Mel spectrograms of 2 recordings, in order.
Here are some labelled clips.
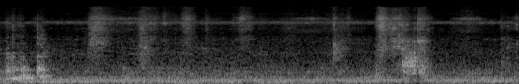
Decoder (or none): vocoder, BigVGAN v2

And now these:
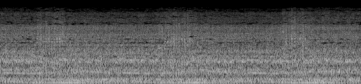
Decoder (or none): none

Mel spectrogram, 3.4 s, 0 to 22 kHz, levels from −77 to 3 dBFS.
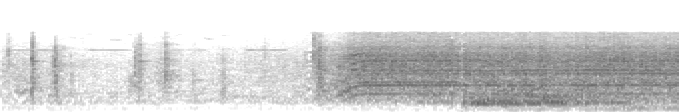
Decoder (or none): none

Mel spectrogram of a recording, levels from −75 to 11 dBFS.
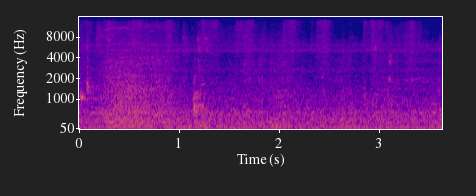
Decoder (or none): vocoder, BigVGAN v2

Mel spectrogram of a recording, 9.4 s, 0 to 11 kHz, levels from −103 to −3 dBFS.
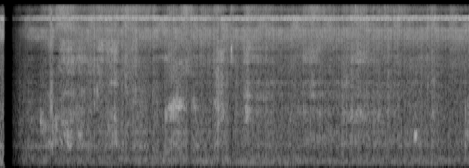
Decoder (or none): vocoder, BigVGAN v2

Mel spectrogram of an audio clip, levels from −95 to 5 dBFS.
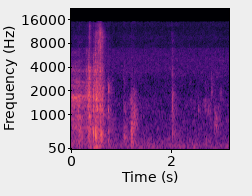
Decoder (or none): none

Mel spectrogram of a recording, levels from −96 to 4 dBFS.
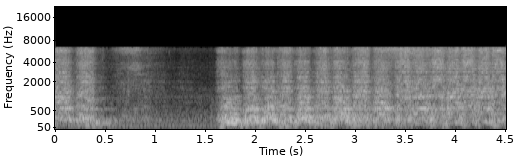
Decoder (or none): none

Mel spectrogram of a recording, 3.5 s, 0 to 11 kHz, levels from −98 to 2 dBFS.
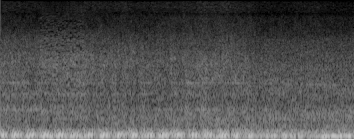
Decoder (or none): vocoder, BigVGAN v2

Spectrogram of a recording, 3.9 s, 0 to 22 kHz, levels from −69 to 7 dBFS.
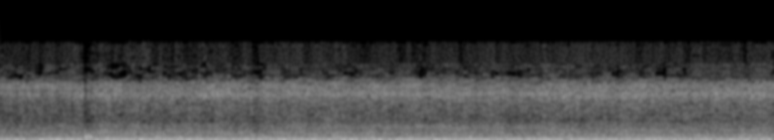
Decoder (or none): vocoder, BigVGAN v2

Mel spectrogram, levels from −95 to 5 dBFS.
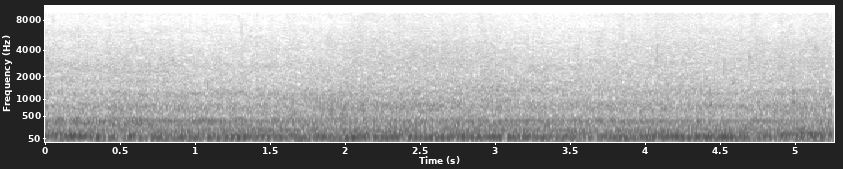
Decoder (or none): vocoder, BigVGAN v2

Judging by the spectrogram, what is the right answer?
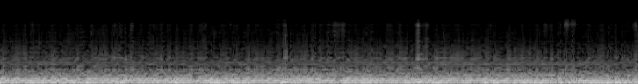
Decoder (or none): vocoder, BigVGAN v2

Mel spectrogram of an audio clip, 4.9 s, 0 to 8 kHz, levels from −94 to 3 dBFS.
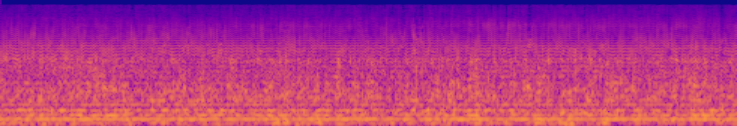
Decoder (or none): vocoder, BigVGAN v2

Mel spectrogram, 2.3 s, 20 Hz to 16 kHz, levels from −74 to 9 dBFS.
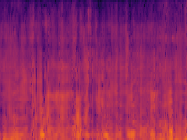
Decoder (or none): vocoder, BigVGAN v2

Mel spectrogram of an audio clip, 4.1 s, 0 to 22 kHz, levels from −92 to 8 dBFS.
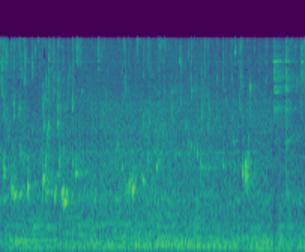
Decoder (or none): vocoder, BigVGAN v2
